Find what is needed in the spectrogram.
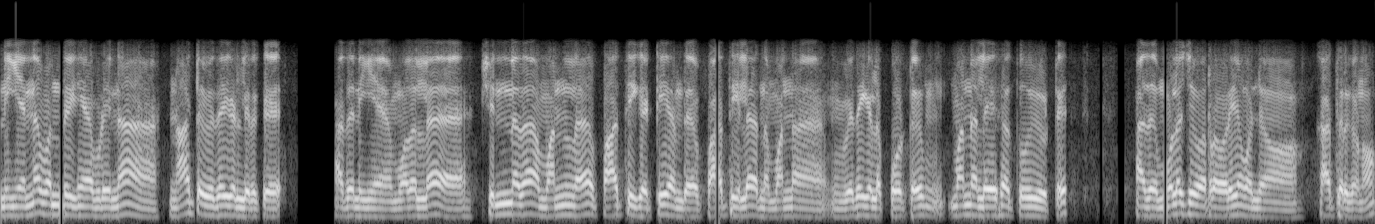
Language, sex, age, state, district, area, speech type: Tamil, male, 30-45, Tamil Nadu, Pudukkottai, rural, conversation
